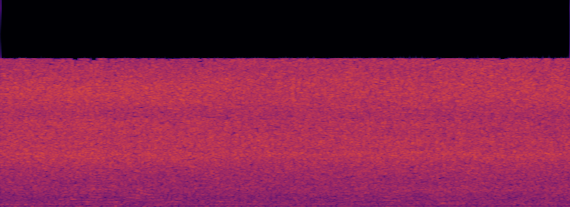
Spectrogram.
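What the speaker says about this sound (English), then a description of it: "beautiful fountain" Water splashing steadily in a public fountain at the Plaça d'Espanya, a loud, continuous, even wash of spray with no breaks.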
